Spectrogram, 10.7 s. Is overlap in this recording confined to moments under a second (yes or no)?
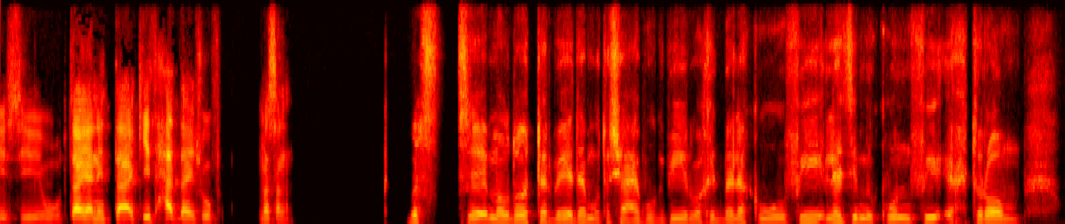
yes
